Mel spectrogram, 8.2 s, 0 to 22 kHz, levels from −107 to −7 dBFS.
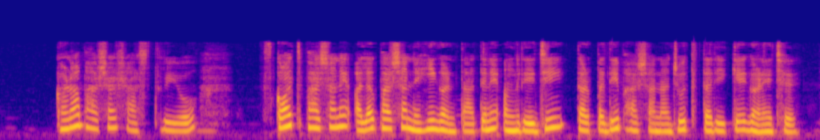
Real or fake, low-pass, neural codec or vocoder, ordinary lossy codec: real; 7.2 kHz; none; AAC, 48 kbps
